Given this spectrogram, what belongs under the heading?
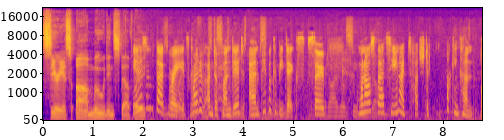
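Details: Woman streamer with Tourette syndrome producing repeated involuntary vocal tics, including coprolalia and a recurring word tic: Tourette syndrome vocal tics (coprolalia).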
